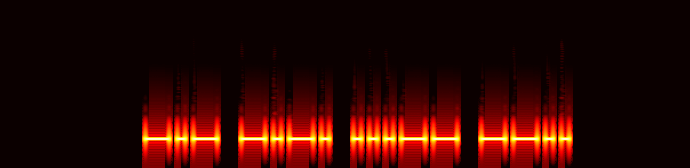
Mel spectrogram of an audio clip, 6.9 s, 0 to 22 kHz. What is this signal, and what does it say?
Morse code, heard as a keyed tone, about 15 wpm, 700 Hz. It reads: KC3Z
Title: USA Call Signs - 4 Characters - Repeated 3x - 15wpm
